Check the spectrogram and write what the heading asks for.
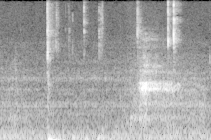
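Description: Near silence with a few faint clicks from working a computer: one about half a second in and two close together near the end.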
